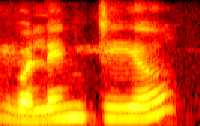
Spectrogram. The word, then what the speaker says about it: volunteer: Then, yeah, how about volunteer? Volunteer, tier tier, right? It's like engineer. So on the last one, volunteer.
